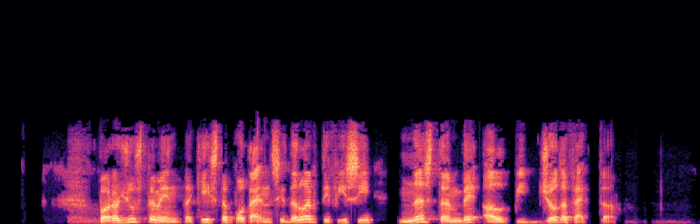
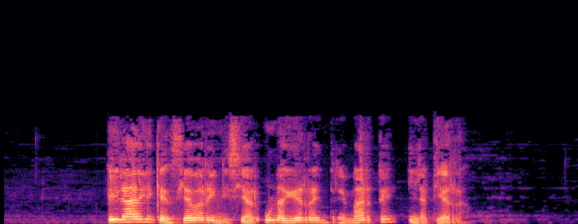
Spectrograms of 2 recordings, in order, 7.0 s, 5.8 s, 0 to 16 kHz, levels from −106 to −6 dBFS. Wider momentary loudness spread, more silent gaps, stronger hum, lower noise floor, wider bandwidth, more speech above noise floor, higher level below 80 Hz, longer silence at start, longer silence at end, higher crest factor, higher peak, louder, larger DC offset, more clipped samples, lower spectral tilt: about the same, 11 LU vs 11 LU; first, 3.87-3.97 s, 5.90-5.98 s vs none; neither; second, -55 dBFS vs -69 dBFS; about the same, 7.6 kHz vs 7.8 kHz; second, 39 dB vs 50 dB; about the same, -58 dBFS vs -60 dBFS; second, 0.6 s vs 1.05 s; second, 0.85 s vs 1.15 s; about the same, 16 dB vs 20 dB; about the same, -2 dBFS vs -2 dBFS; about the same, -17 LUFS vs -19 LUFS; neither; neither; second, -4 dB/octave vs -6 dB/octave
